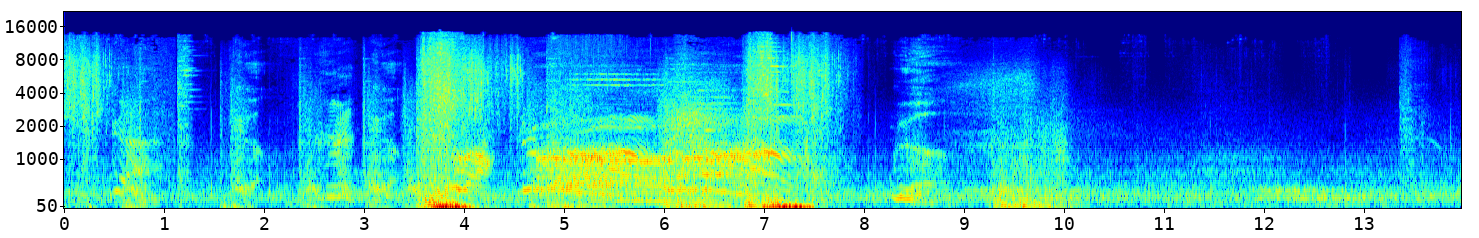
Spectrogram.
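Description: Armoured footsteps clank.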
